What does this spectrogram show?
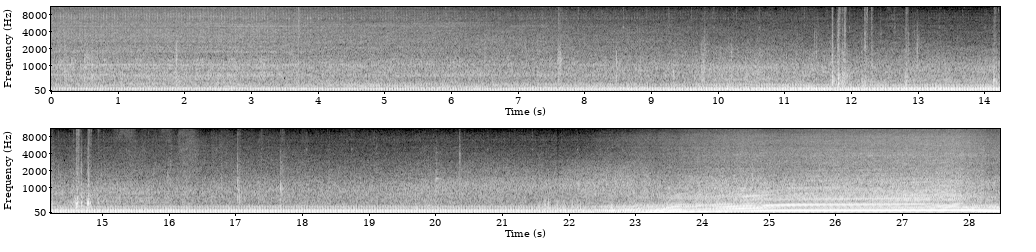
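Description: Subaru Impreza WRX STI hatchback's turbocharged flat-four (boxer) engine idling steadily, heard through its exhaust. About three quarters of the way through it is revved up once without load, held at high revs for a few seconds, then let fall back near the end.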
